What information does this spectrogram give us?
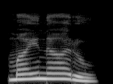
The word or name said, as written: ಮೀನಾರ್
